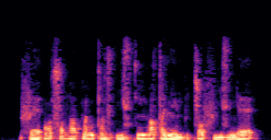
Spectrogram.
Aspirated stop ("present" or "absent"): absent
